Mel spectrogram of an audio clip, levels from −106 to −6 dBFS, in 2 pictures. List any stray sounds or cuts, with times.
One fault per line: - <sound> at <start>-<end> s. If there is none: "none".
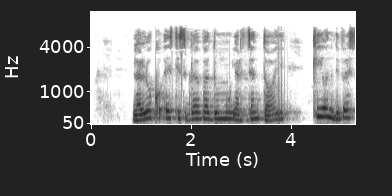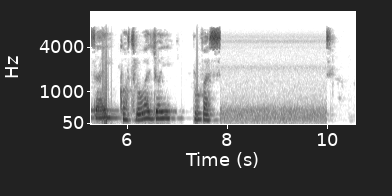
none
